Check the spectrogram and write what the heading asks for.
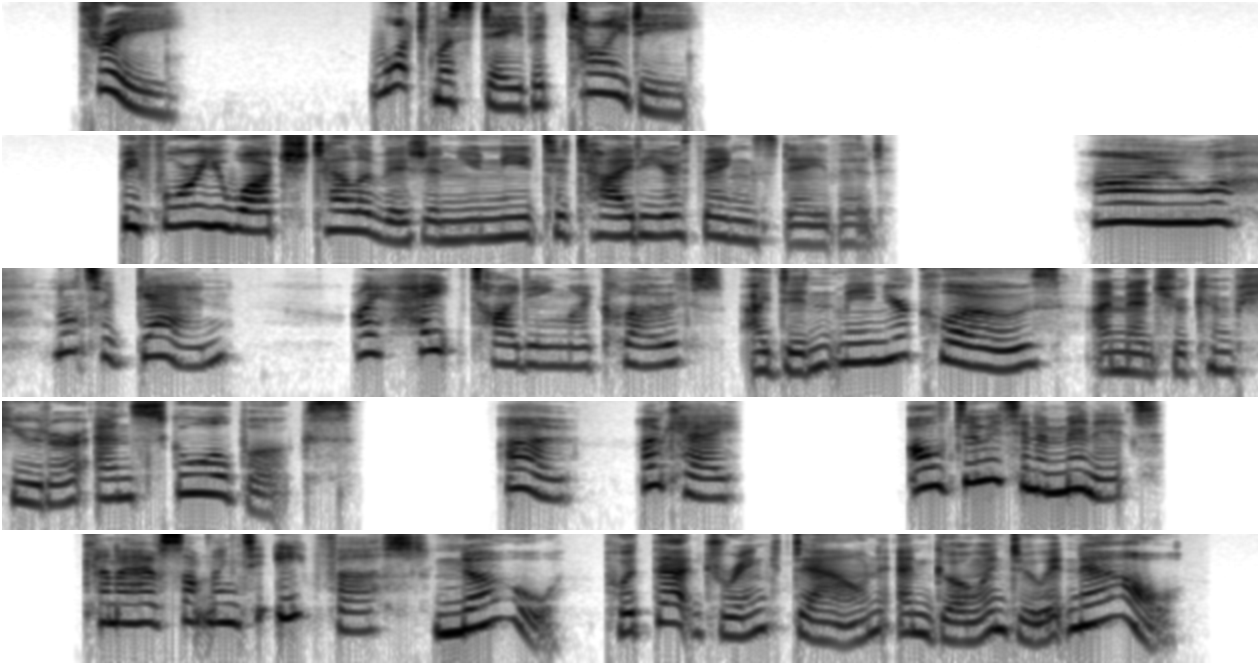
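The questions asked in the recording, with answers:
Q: What must David tidy?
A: His computer and school books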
